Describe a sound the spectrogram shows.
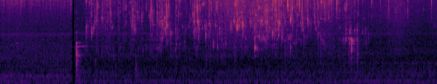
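Sauce pours and splashes into a dish.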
